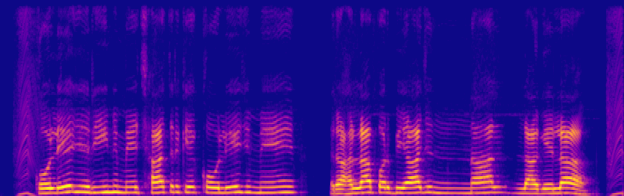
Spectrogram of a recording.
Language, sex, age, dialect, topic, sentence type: Bhojpuri, male, 25-30, Southern / Standard, banking, statement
